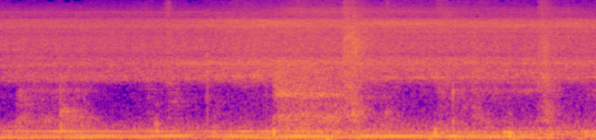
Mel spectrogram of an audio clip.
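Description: A low, steady hum with a faint hiss underneath, with no clear event.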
